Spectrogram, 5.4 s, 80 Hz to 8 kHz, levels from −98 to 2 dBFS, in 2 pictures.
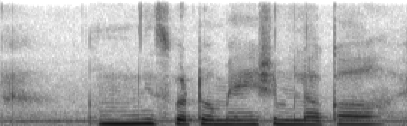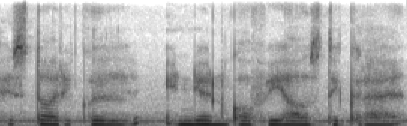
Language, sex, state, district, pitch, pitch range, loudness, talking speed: Hindi, female, Himachal Pradesh, Shimla, 235 Hz, 225-255 Hz, -17 LUFS, 135 wpm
